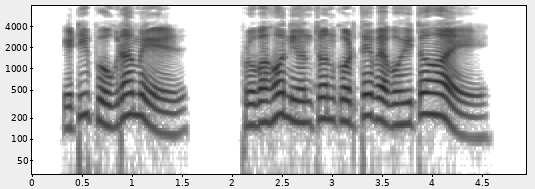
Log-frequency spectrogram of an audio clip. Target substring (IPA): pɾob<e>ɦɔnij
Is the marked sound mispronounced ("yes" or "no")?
yes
